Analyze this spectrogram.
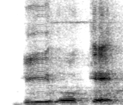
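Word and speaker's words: PMBOK: এটা আমরা অনেক সময় পিএমবক বলি, project management body of knowledge, কিন্তু আসলে প্রোনাউন্সিয়েশন করতে বলা হচ্ছে পিএমবক, PIMBOK, পিএমবক।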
